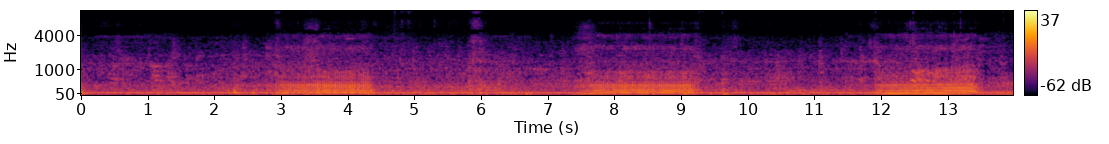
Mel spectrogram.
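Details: Sully, a pet Boerboel who paws at his owner wanting play and pets, grumbles in three low, drawn-out moaning bursts spaced a few seconds apart, with a woman's voice talking to him in between.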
